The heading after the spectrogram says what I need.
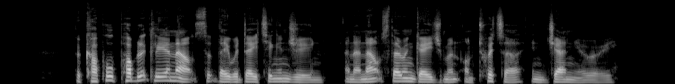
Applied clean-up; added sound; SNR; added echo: none; none; none; none.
